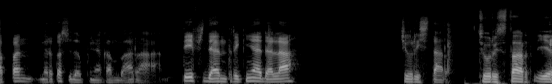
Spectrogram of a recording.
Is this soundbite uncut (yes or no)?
no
